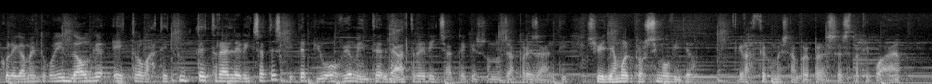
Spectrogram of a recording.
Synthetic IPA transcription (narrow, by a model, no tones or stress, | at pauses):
kolːeɡament̪okonilblɔɡet̪ːɾovaːt̪et̪ut̪ːet̪ːɾɛleɾit͡ʃɛt̪ːeskɾit̪ːepjuovːijament̪elealt̪ɾeɾit͡ʃɛt̪ːek̟esːoːnod͡ʒapːɾezɛnt̪i | t͡ʃived̪jaːmoilpɾɔsːimoviːd̪eoɡɾat̪sːjekomesɛmpɾepeɾɛsːeɾest̪aːt̪ikwa̰ɛ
